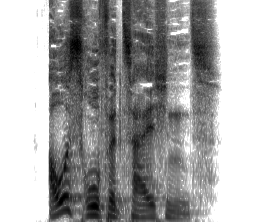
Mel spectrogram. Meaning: genitive singular of Ausrufezeichen
- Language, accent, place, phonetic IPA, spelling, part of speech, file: German, Germany, Berlin, [ˈaʊ̯sʁuːfəˌt͡saɪ̯çn̩s], Ausrufezeichens, noun, De-Ausrufezeichens.ogg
